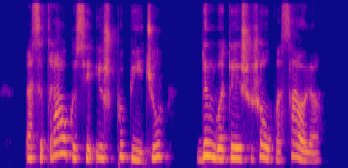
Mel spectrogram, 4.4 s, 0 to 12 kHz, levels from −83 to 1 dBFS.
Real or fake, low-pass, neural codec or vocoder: fake; 10.8 kHz; codec, 44.1 kHz, 2.6 kbps, SNAC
